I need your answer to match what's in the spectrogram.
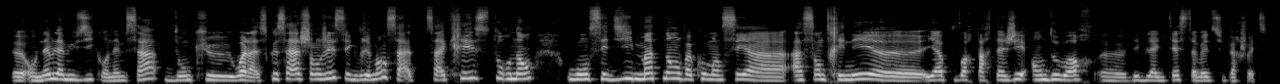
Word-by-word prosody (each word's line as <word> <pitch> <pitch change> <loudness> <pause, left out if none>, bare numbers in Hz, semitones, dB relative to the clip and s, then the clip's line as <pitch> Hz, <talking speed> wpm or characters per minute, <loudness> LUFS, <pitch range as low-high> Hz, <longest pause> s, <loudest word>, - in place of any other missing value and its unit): heu, 175 -1 +2
on 180 -1 0
aime 235 +3 +3
la 240 - +4
musique, 220 -1 -1
on 165 - -3
aime 180 +1 -3
ça.», 245 +8 0
donc 195 +2 -4
heu, 195 -2 +2
voilà, 180 -3 +3
ce - - -11
que 255 - -2
ça 245 0 +1
a 245 - +4
changé 245 +3 +1
c'est 290 -6 -4
que - - -3
vraiment 225 +8 +1
ça 330 - -2
a - - -3
ça - - -4
a 205 - +1
créé 280 +6 -2
ce 290 +1 -5
tournant 250 -1 +2 0.3
où 235 0 +3
on 240 - +4
s'est 240 0 -2
dit: 245 +5 +1
«Maintenant 265 +2 +2
on - - 0
va 235 -2 0
commencer 230 0 -1
à 180 -4 0
à 205 - -1
s'entraîner, 225 +2 +2
heu, 175 -5 +2
et - - +2
à 200 - +2
pouvoir 200 0 -5
partager 205 +3 -1
en 215 0 0
dehors, 215 -1 +1
heu, 170 -3 -5
des 185 +4 -6
blind 180 -1 -4
tests, 205 +3 -5
ça - - -3
va 175 - -2
être 175 - -8
super 175 -2 -10
chouette.» - - -12
215 Hz, 250 wpm, -21 LUFS, 190-245 Hz, 0.3 s, la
